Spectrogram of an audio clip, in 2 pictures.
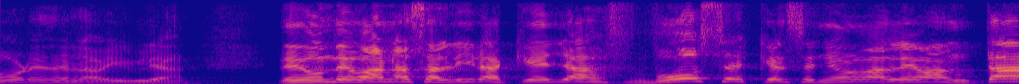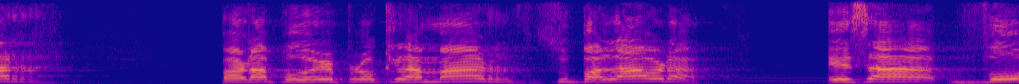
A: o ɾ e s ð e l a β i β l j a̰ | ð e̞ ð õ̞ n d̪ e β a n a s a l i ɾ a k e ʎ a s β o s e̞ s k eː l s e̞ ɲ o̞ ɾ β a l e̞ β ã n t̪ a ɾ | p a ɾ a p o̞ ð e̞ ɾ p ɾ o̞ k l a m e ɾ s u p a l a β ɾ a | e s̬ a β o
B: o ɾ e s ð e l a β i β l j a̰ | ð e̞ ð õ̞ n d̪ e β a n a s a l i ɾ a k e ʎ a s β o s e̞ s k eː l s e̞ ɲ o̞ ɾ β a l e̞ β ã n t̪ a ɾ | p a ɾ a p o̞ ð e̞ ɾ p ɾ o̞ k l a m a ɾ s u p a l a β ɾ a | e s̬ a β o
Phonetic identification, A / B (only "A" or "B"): B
